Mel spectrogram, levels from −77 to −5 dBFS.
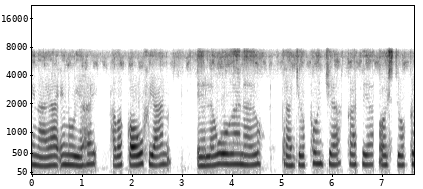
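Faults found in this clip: Speex codec, whole clip: speech noisy and hoarse, with plainly audible coding damage and a hazy, noise-like top end; nothing above 7.6 kHz. Component: sender-side Speex encoder at a middle setting, which the sound suggests is about 17 kbps. Too few bits for the excitation signal; the upper band is only shaped noise fill.

Pre-emphasis left on, 2.83 s to end of clip (7.65 s): sound turns thin, bright and sibilant. Component: capture or transmit stage applying a treble boost without the matching de-emphasis downstream. The curve matches FM 50 µs, about 10 dB up at 10 kHz relative to 1 kHz, so upper frequencies dominate.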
